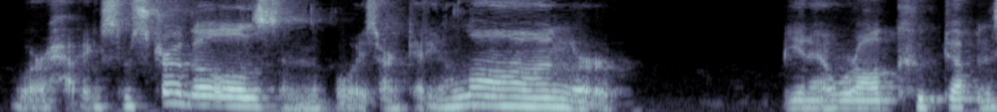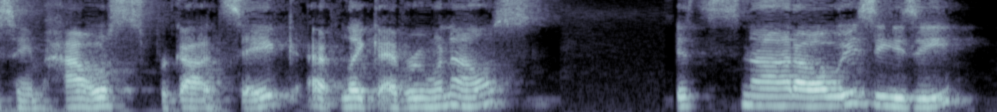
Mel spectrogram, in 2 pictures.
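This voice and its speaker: Woman, casual storytelling, slightly low voice, chatty, restarts sentences, acts out quotes. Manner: chatty, animated, with self-interruptions and restarts. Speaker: vlogger.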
